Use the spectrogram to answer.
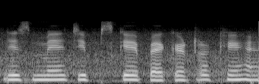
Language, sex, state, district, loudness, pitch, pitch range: Hindi, female, Punjab, Pathankot, -15 LUFS, 215 Hz, 205-215 Hz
